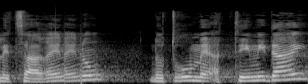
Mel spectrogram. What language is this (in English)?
Hebrew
